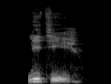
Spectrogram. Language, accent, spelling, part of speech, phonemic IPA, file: French, France, litige, noun, /li.tiʒ/, LL-Q150 (fra)-litige.wav
- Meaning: litigation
